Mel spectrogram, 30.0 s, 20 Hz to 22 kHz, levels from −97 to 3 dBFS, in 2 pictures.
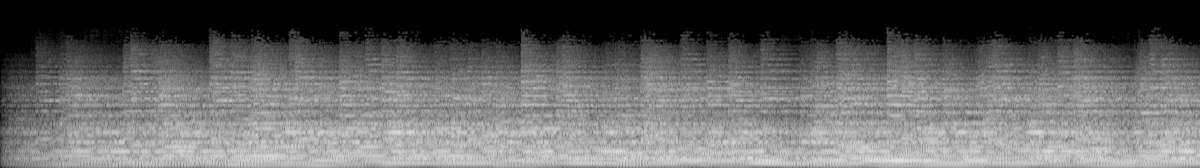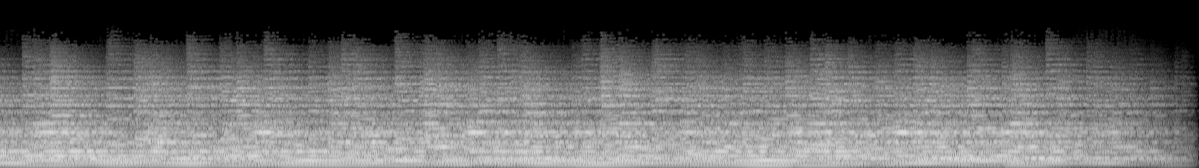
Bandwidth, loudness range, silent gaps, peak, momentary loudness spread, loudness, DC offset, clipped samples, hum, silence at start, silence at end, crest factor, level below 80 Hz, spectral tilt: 8 kHz; 1 LU; none; 0 dBFS; 4 LU; -15 LUFS; under 0.1%; under 0.1%; none; 0.1 s; 0.15 s; 14 dB; -52 dBFS; -7.5 dB/octave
